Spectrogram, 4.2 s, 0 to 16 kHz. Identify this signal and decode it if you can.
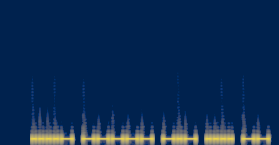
Morse code, heard as a keyed tone, about 22 wpm, 700 Hz. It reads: 40KHM
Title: Code Groups - 5 Letter:Numbers - 22wpm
